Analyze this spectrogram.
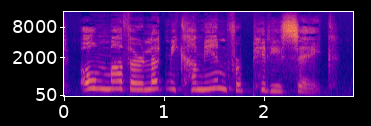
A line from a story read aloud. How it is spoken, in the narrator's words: cried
